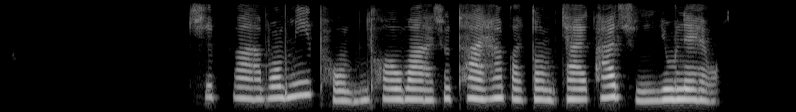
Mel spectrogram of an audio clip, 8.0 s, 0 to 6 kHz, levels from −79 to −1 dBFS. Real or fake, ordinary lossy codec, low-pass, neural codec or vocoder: fake; none; 5.4 kHz; autoencoder, 22.05 kHz, a latent of 192 numbers a frame, VITS, trained on one speaker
